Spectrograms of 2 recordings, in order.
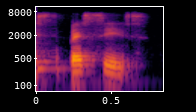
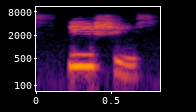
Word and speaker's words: species: So it's caused the extinction of aquatic species. Okay. This word will be pronounced as species.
